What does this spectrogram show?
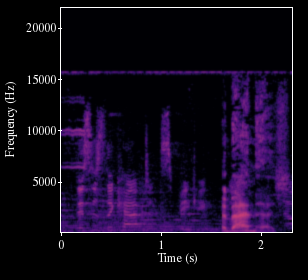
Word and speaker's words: Ibanez: Ibanez. That's how you say it. Wasn't there a tilde on top of the end? Wouldn't it make it Ibanez?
